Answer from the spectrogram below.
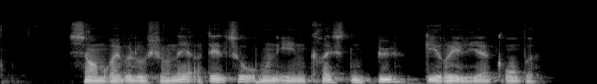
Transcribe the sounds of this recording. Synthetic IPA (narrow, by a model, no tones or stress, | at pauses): sɒ̽mʁeʋo̝luɕo̝nḛɐ̰d̥e̝lt͡sʰo̝̰ːhunie̝nkʰʁɛsd̥n̩b̥yɡ̥iʁiljæɡ̥ʁub̥ə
